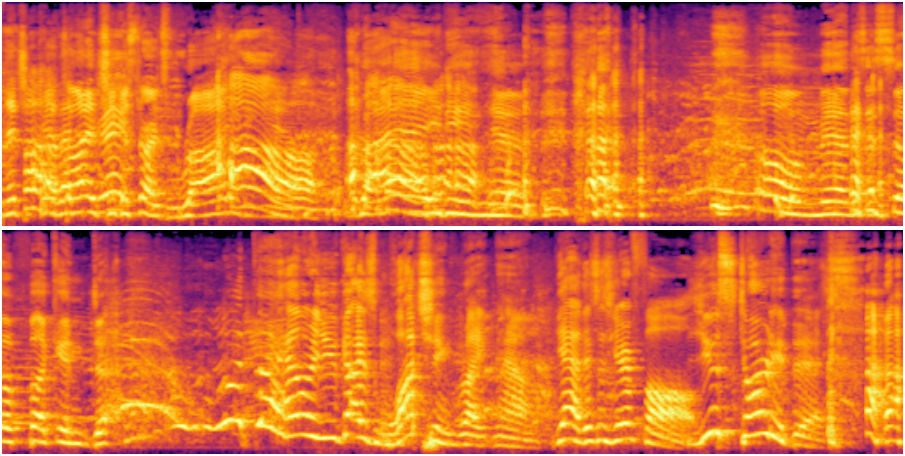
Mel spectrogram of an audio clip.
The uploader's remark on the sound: live at Resident in Downtown LA!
